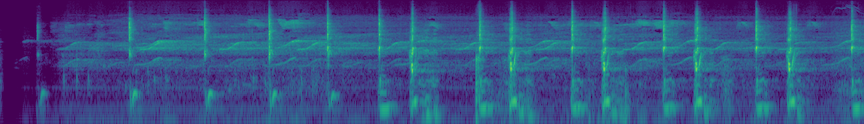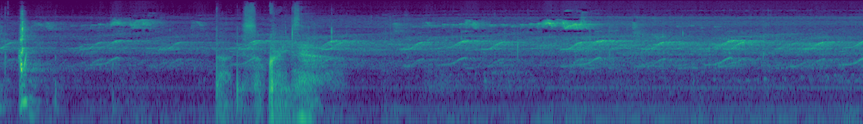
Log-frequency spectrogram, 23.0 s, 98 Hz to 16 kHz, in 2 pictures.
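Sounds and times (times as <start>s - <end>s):
chorus of other birds with upward-sweeping chirps: 0.4s - 21.7s
thin high-pitched hum: 0.5s - 23.0s
American Bittern song of hollow gulping knocks: 6.4s - 9.5s.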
